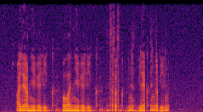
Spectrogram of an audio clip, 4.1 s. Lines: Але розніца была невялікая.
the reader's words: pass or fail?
fail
